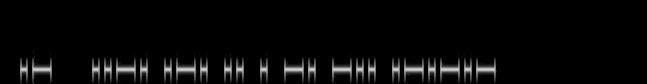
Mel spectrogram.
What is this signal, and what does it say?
Morse code, heard as a keyed tone, about 20 wpm, 700 Hz. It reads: A FRIEND.
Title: Sentences with 2-Word Phrases - 20wpm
